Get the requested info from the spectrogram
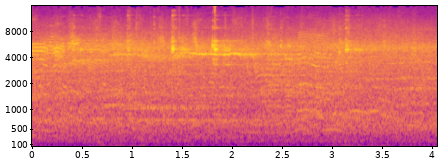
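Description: Boxing arena crowd noise with spectators shouting throughout. Two sharp thuds of punches landing come about one and a half and two seconds in.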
